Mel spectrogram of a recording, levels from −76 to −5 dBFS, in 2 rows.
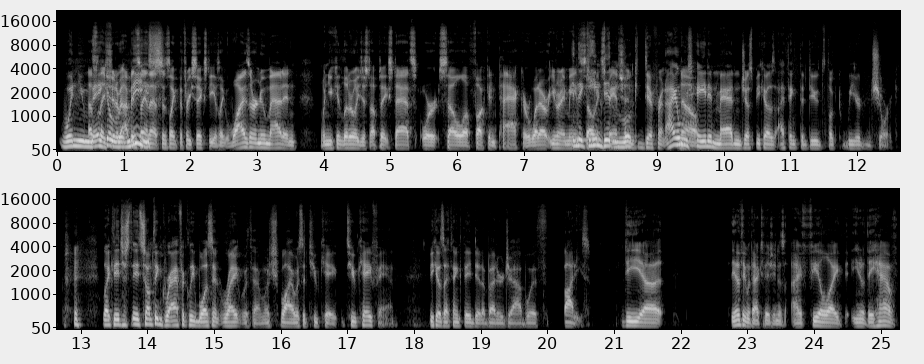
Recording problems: uneven, jittery; strongly; from 2 to 24 s

